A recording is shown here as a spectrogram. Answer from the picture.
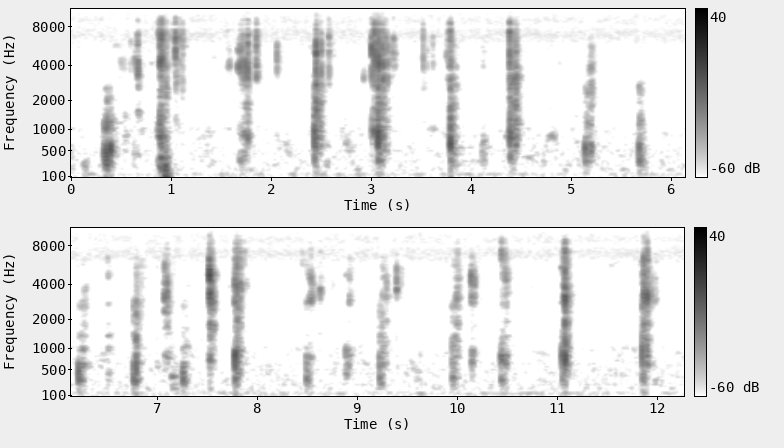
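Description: A person chewing a mouthful of braised pork leg and rice close to the microphone: irregular short wet smacks and clicks, about one or two a second, with silence between them. The loudest smack comes about seven and a half seconds in.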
